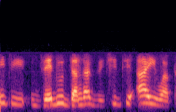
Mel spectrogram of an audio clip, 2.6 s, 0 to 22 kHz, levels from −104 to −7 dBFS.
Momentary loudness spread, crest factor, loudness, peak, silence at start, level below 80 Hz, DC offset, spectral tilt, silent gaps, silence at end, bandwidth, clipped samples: 16 LU; 18 dB; -25 LUFS; -8 dBFS; 0 s; -88 dBFS; under 0.1%; -1.5 dB/octave; none; 0.1 s; 3.9 kHz; under 0.1%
